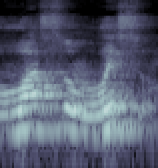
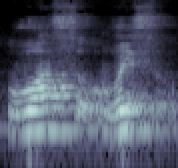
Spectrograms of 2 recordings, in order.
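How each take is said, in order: Both takes have the same delivery.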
